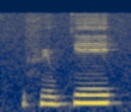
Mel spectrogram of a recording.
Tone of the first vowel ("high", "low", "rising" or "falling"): low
